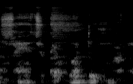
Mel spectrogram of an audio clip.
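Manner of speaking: faint, soft, whispered spirit voice.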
